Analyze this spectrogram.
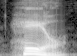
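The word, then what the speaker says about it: hele: all this within itself this word is often spelled as it is pronounced hail but it is properly the Anglo-Saxon word hel hell is derived from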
